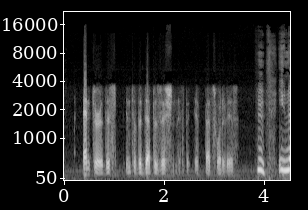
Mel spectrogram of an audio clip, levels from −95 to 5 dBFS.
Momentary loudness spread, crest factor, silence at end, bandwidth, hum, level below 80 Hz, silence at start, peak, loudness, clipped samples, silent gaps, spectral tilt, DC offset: 14 LU; 18 dB; 0 s; 12.5 kHz; none; -56 dBFS; 0.35 s; -2 dBFS; -21 LUFS; under 0.1%; none; -5 dB/octave; under 0.1%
